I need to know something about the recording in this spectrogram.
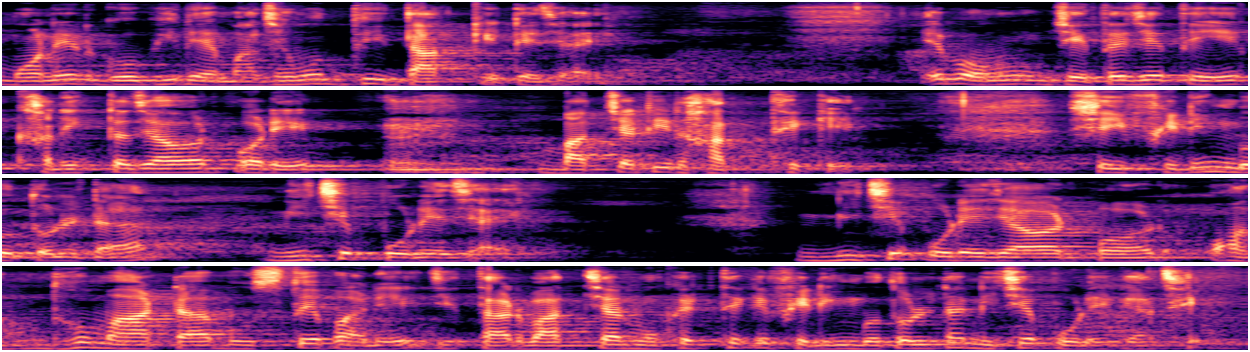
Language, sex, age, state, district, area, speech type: Bengali, male, 30-45, West Bengal, Jalpaiguri, rural, spontaneous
